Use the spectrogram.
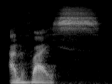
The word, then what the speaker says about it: advice: to the noun one that has the S sound at the end or the S sound at the end advice that's the noun for advice just as you say ice ice ice cream advice ice advice so now let's look at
